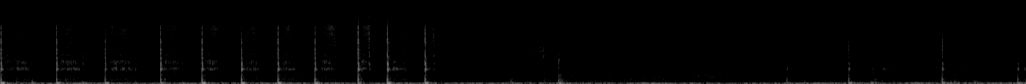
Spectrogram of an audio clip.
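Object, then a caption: Chalk on a chalkboard. White chalk is scraped across a black chalkboard in dense, short scratching strokes. A quick run of sharp, bright strokes fills the first four seconds, then gives way to softer rubbing and a few scattered taps.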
